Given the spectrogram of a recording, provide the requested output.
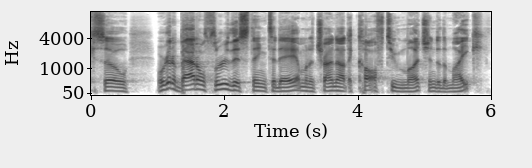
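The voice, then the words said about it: Hoarse voice, recovering from illness. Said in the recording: “as I'm sure you can tell, I'm just getting over losing my voice and being sick”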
